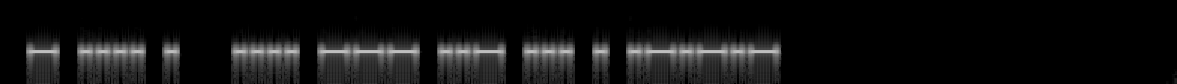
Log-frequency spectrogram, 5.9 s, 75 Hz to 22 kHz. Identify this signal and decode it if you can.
Morse code, heard as a keyed tone, about 28 wpm, 700 Hz. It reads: THE HOUSE.
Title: Sentences from Top 1000 Words - Review Part 1 - 28wpm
